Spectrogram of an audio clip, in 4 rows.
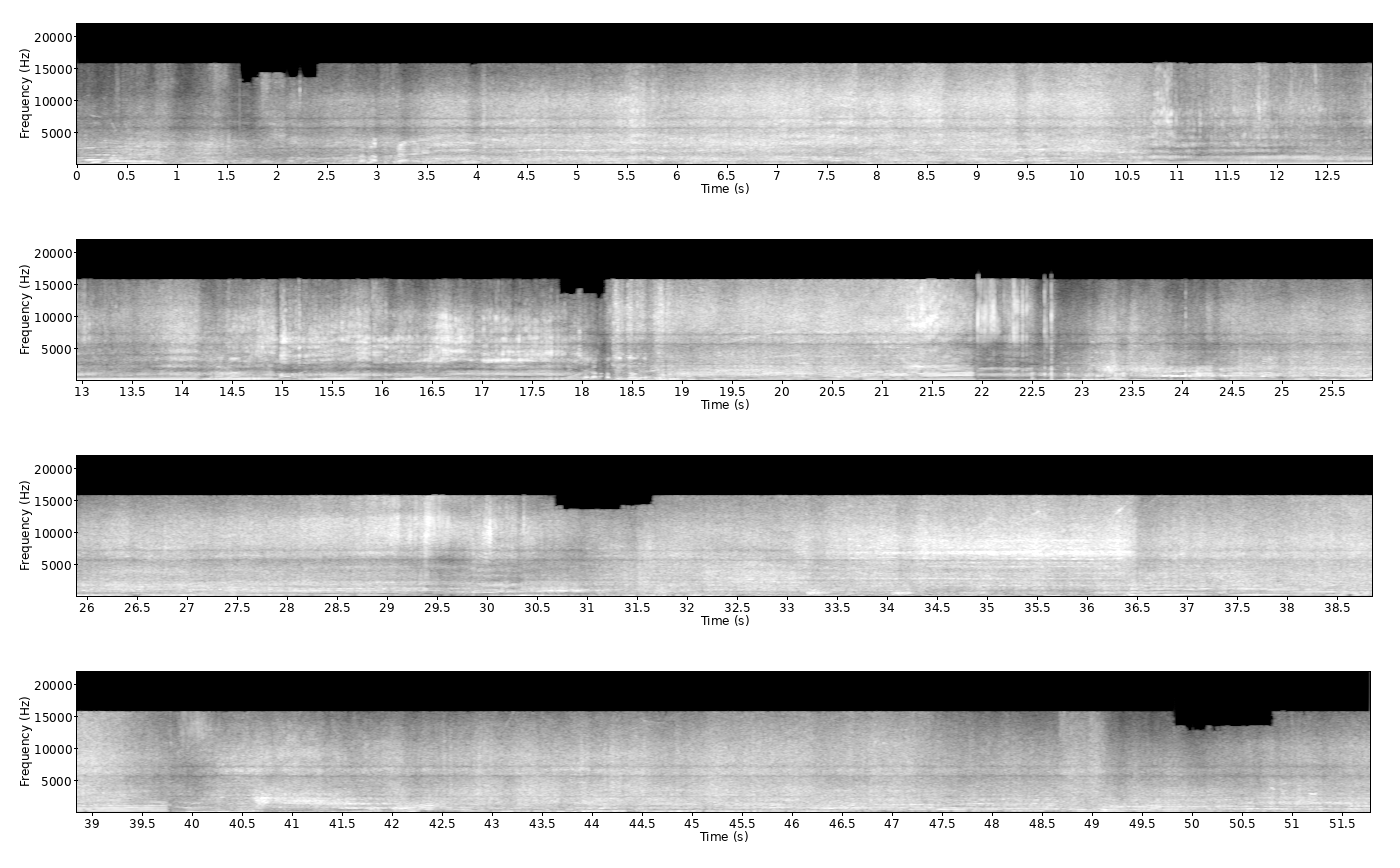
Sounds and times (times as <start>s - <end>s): Speech: 1.6s - 4.2s, 14.2s - 15.5s, 17.7s - 19.0s.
